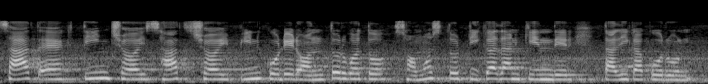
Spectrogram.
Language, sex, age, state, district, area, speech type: Bengali, female, 18-30, West Bengal, Paschim Medinipur, rural, read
